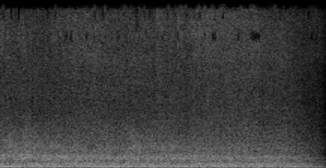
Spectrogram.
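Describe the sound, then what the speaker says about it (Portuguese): Rushing floodwater of the Madeira River pounding against a metal railway structure, heard as a steady, loud, dense roar that holds without letup and eases slightly at the end. "é da correnteza batendo contra a estrutura de metal."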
